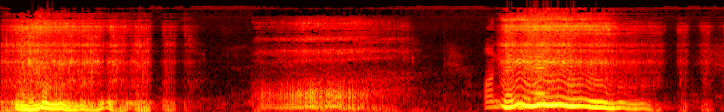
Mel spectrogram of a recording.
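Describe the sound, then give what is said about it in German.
A voice imitates the loud snoring of men in three drawn-out, rasping bursts, each a rough inhale or exhale with breathy noise, separated by short pauses, prominent. “Und dann hört er einfach nur dieses laute Schnarchen.”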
